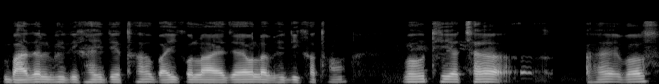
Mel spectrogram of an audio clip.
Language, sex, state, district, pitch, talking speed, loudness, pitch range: Hindi, male, Chhattisgarh, Balrampur, 115 Hz, 170 wpm, -24 LUFS, 110-125 Hz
